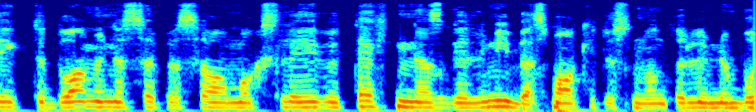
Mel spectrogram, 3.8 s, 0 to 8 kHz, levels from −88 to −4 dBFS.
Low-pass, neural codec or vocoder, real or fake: 7.2 kHz; none; real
